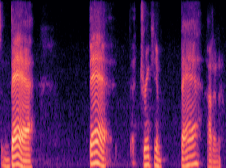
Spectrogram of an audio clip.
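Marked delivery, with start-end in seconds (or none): 0.0-0.7 UK accent demo. Shown as a demonstration. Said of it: "whereas in the U K". 1.8-4.0 UK beer accent. Shown as a demonstration. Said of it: "whereas in the U K".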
